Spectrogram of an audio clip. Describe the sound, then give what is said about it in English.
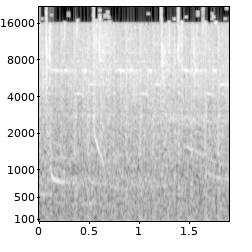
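Gatling gun firing, a loud, dense barrage of rapid gunfire that roars on without a break, with a few thin whistling streaks through it. “Yee-haw! They got a Gatling gun in there!”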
